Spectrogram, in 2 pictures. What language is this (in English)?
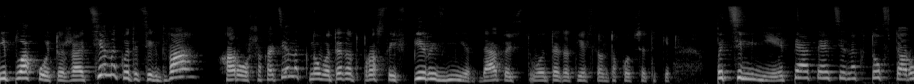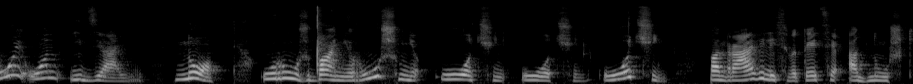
Russian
